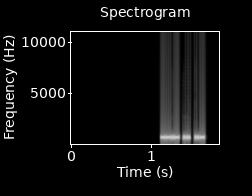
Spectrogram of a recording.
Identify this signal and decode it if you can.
Morse code, heard as a keyed tone, about 66 wpm, 700 Hz. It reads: QSU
